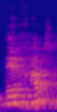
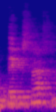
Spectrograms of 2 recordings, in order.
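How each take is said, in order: First: "Texas" as TE-jas; "Texas", its X as a velar J. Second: "Texas" as TEK-sas; "Texas" with a K before the S; wrong KS reading. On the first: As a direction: say "Texas" with the Spanish throaty J. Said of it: "tenemos que decir Texas". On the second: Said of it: "no Texas ni México". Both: Shown as a demonstration.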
